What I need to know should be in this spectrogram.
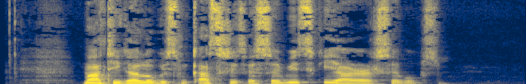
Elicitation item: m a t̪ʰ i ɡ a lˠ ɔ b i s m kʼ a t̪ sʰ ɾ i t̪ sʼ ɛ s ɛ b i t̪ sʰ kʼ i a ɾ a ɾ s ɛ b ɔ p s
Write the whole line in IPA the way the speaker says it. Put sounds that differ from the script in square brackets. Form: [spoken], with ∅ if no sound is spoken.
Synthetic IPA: m a t̪ʰ i ɡ a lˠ ɔ b i s m kʼ a t̪ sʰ ɾ i t̪ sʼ ɛ s ɛ b i t̪ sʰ kʼ i a ɾ a ɾ s ɛ b ɔ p s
